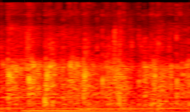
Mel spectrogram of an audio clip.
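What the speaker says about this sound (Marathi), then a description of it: "सर्वात प्रथम आपण यांच्यासाठी जोरदार टाळ्या वाजवूया" Brief burst of audience clapping at a cultural program honoring a dancer, dense and fairly loud, with a low hum underneath.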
